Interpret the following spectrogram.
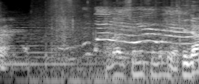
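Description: A person's raised voice in an argument: a loud outburst at the start, then about a second in a high, wavering cry.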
